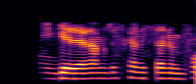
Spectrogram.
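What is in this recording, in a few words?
EMS Dispatch, p25; wake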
